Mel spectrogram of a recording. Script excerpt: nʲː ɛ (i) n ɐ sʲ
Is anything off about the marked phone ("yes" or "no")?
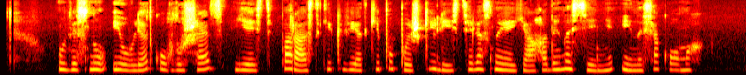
no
